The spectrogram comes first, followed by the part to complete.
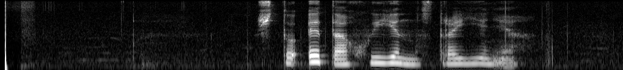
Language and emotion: Russian, neutral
